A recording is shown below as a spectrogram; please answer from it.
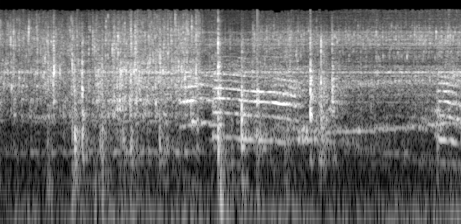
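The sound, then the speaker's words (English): Water runs into a bath as bubbles are added, making a steady splashing gurgle. A voice speaks softly over it. “I'm going to do the bubbles in here. I'm going to put in some water.”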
